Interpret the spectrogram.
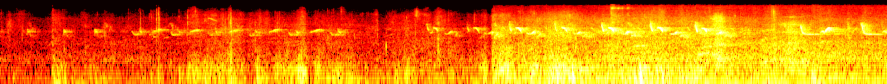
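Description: A bird chirping over and over in short, high calls, a few a second, growing louder about halfway through as a low background rumble rises.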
